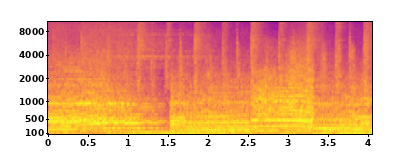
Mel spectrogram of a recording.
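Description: A Pontiac Grand Prix NASCAR race car roars loudly through a lap, its engine note dropping and climbing between gear changes with a hint of tire squeal.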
